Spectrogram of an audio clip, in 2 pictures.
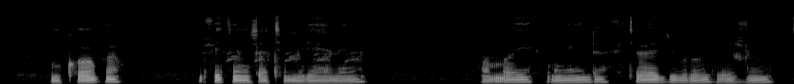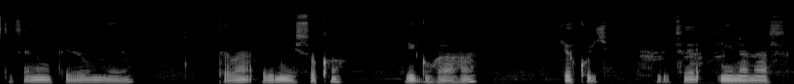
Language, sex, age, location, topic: Kinyarwanda, male, 18-24, Kigali, finance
